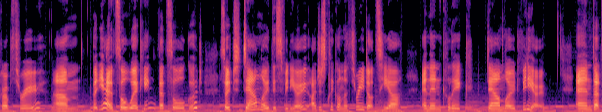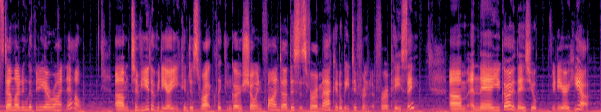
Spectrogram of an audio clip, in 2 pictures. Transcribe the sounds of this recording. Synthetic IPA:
skɹʌb̥θɹʉ | ʔʌ̃m | b̥ʌʔ̚jæɪtsɔlˠwɜ˞kʰɪ̃ŋðætsɔlˠɡʊd̥ | soʊɾɨdãʊ̃nloʊd̪̚ðɪsv̥ɪɾḭoʊa̰ɪd͡ʒʌskʰl̥ɪkn̩ðɨθɹidɑtshiɹ | ʔɨ̃nðɨ̃nkʰl̥ɪkd̥ãʊ̃nloʊdvɪɾioʊ | ʔɨ̃nðætsd̥ãʊ̃nloʊɾɪ̃ŋðɨvɪɾioʊɹaɪtⁿnaʊ | ʔʌ̃mtʰɨvjʉðɨvɪɾioʊjɨkʰɨ̃nd͡ʒʌst̚ɹaɪt̚kʰl̥ɪkɨ̃nɡoʊʃoʊɨ̃nfãɪ̃ndəðɪsɨz̥fə˞ɨmækɨɾl̩ˠbidɪfɹɨ̃ntfə˞ɨpʰisi | ʔʌ̃mɨ̰̃nðə˞jɨɡoʊðə˞zjə˞ | vɪɾioʊhiɹ

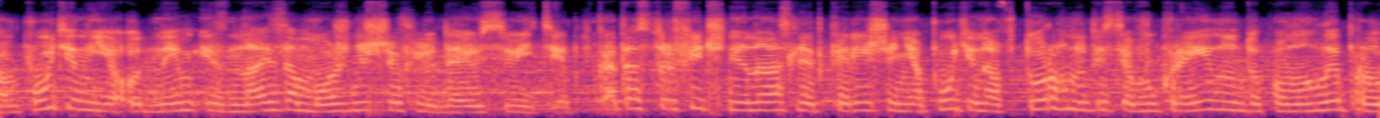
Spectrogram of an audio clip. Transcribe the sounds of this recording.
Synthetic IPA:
mputʲinjɛʔɔd̪nɪmiznɐjzɐmɔʒnʲiʃɪxlʲʊd̪ɛjwsʲʋʲitʲikɐt̪ɐst̪ɾɔfʲit͡ʃnʲinɑsʲlʲid̪kɪɾʲiʃenʲːɐputʲinɐwt̪ɔrɦnʊt̪ɪsʲɐʋʊkɾɐjinʊd̪ɔpɔmɔɦlˠɪpɾɔ

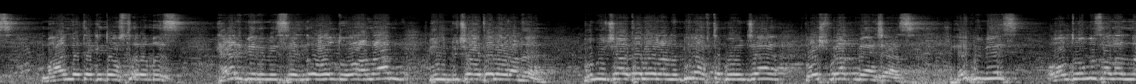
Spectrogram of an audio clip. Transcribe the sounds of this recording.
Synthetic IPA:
maːlʲːed̪ecid̪o̞st̪lˠaɾɯmɯz̥ | hæɾbiɾimizino̞lˠd̪uːalˠan | biɾmyd͡ʒaːd̪elʲɛalˠanɯ | bumyd͡ʒaːd̪elʲɛalˠanɯbiɾhaft̪ʰabo̞jund͡ʒabo̞ʃbɯɾakmajad͡ʒaːz̥he̞pimiz | o̞lˠd̪uːmuzalˠanlˠ

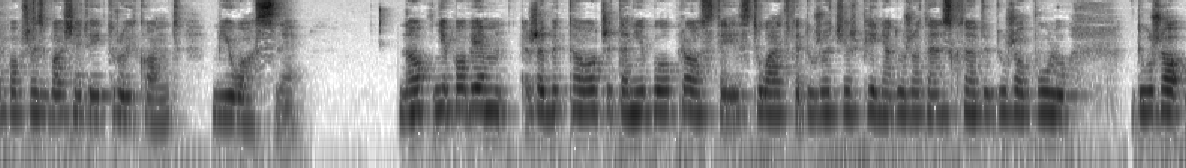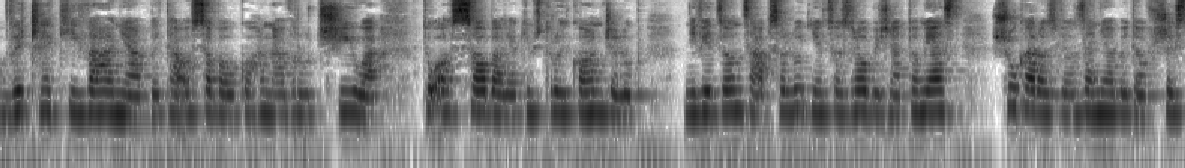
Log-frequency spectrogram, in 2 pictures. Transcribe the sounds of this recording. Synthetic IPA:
pɔpʂɛzvwaɕɲɛt̪ɛjt̪ɾujkɔnt̪ | mʲiwɔsnɘ̰ | nɔɲɛpɔvʲjɛmʐɛbɘt̪ɔt͡ʂɘt̪aɲɛbɘwɔpɾɔst̪ɛjɛst̪wat̪fɛd̪uʐɔt͡ɕɛɾpʲjeɲad̪uʐɔt̪ɛ̃w̃sknɔt̪ɘd̪uʐɔbulu | d̪uʐɔvɘt͡ʂɛkʲivaɲabɘt̪aʔɔsɔbaukɔxanavɾut͡ɕiwa | t̪uʔɔsɔbavjakʲimɕt̪ɾujkɔnt͡ʂɘlup | ɲevʲjɛd̪zɔnt̪saːpsɔlut̪ɲɛt̪sɔzɾɔbʲit͡ɕnat̪ɔmʲjast̪ʂukaɾɔzvʲjɔ̃w̃zaɲabɘt̪ɔfʂɘst̪̚

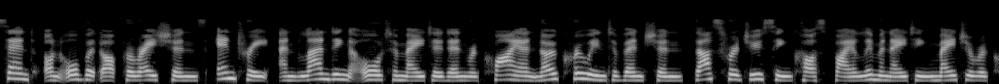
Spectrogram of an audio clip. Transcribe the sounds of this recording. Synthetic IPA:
sɛ̃ntn̩ɔɹbɨɾɑpʰə˞eɪʃɨ̃nz̥ɛ̃ntɹ̥iɨ̃nlæ̃ndɪ̃ŋə̰ʔɔˑɾɨmeɪɾɪɾɨ̃nɹɨkʰw̥aɪə˞nəʊkʰɹ̥ʉɪ̃ntəvɛ̃nʃɨ̃nðʌsɹɨdʉsɪ̃ŋkʰɔst̚b̥aɪɨlɪ̃mɨneɪɾɪ̃ŋmeɪd͡ʒə˞ɹɨkʰ

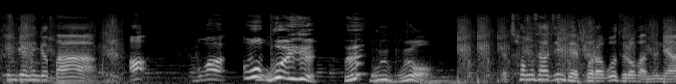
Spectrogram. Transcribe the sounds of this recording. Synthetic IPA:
kʰɯnɡesʰe̞ŋɡjʌt̚t͈aa | mwʌɡabojʌiɡeebojboja | jat͡ɕʰʌŋs̬ʰad͡ʑinte̞pʰoɾaɡot̬ɯɾʌɡanːɯɲa

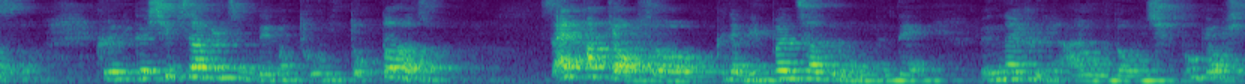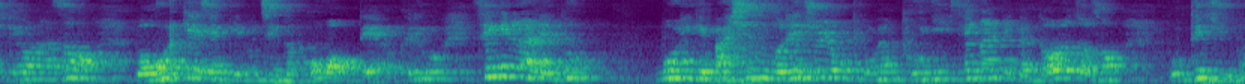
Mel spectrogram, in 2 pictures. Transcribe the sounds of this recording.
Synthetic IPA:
s͈ʌokɯɾʌɲik͈aɕʰip̚s͈amesʰuŋdwe̞mjʌntoɲit͈ok̚t͈ʌɾʌd͡ʑʌ | s͈aɭp͈ak̚k͈e̞ʌp̚s͈ʌjokɯɲaŋmip͈ant͡ɕʰamɯɾomnːɯnde̞ | ennaɭkɯɾeʔa̰uinʌnɯnɕʰik̚p͈oɡeʌp̚ɕ͈i̥tʰeʌnasʰʌmʌŋɯɭk͈e̞sʰe̞ŋɡimɯnt͡ɕe̞ɡak͈oɡʌp̚t͈e̞jokɯɾiɡosʰe̞ŋiɾɦaɾe̞do | mwʌiɡe̞maɕʰinɯnɡʌɾhed͡ʑuʎːʌɡobomjʌntoɲisʰe̞ŋɦaɭmiɡat͈ʌɾʌd͡ʑʌsʰʌmotʰe̞d͡ʑu

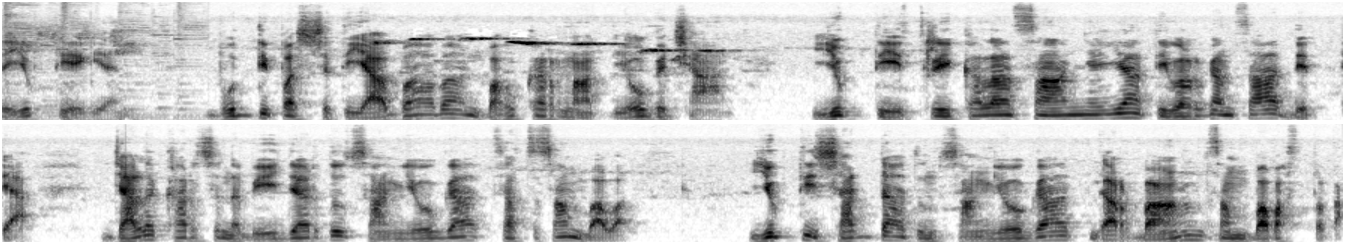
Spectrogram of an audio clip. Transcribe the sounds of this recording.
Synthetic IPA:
ejuk̚t̪ijḛɡḭja̰nːibud̪ʱːipɐʃjɐt̪ija̰ːbaːʋaːnbɐɦukɐɾna̰ːt̪joːɡɐt͡ʃʰa̰ːn | juk̚t̪isɾiːkɐlaːsaːɲjɐjːaːt̪iʋɐɾɡɐnsaɦɐd̪et̪ja̰ː | d͡ʒɐlɐkʰɐɾsɐnɐʋiːd̪jaːrt̪ut̪sɐŋjoːɡaːt̪sɐt̪sɐsɐmbʱɐ̰ʋa̰ | juk̚t̪iʃad̪aːt̪unsɐ̰ŋjoːɡaːt̪ɡɐ̰rbaːnsɐmbɐʋɐst̪ɐt̪a̰

